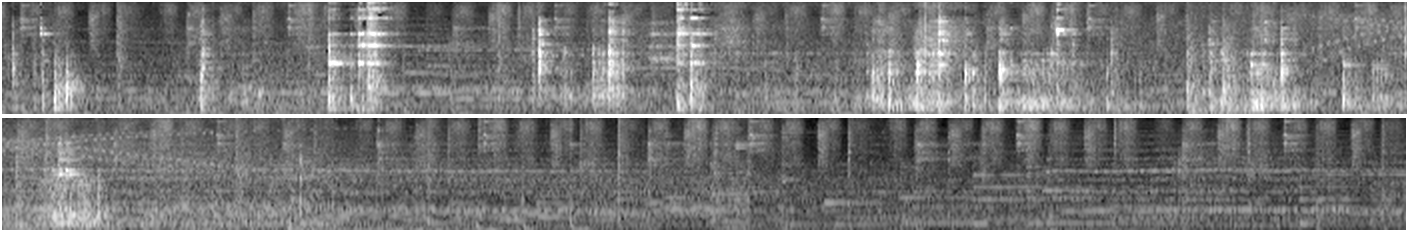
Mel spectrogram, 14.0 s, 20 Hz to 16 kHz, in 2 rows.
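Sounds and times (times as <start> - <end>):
glass marbles clinking on metal: 0.0 - 8.6.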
